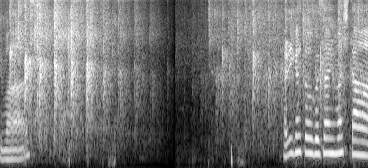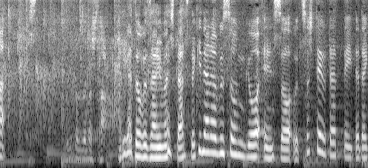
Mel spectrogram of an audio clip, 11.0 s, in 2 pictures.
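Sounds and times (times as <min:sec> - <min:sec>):
speech: 0:00.0 - 0:00.6, 0:04.2 - 0:05.7, 0:06.7 - 0:11.0
audience applause: 0:00.1 - 0:08.1.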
